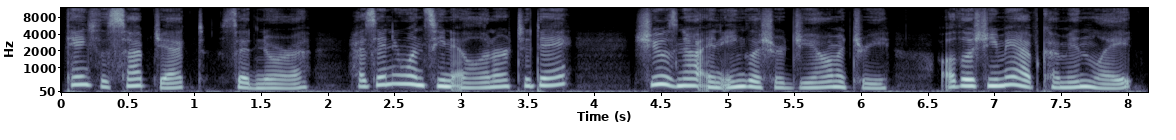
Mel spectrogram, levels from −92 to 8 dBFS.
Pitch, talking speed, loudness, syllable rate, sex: 235 Hz, 200 wpm, -19 LUFS, 5.6 syllables/s, female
